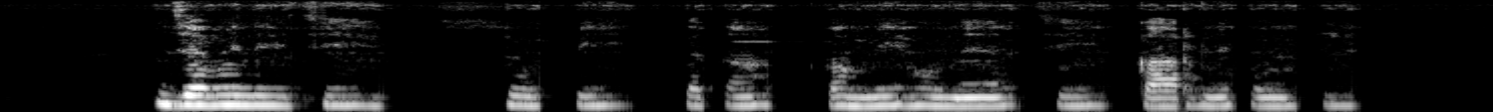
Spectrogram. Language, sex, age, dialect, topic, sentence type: Marathi, male, 41-45, Northern Konkan, agriculture, question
